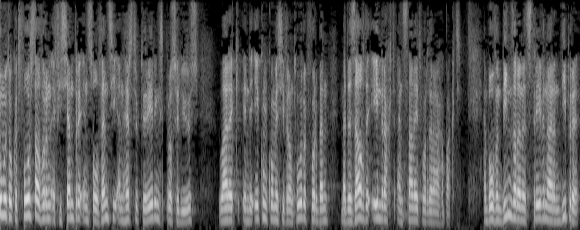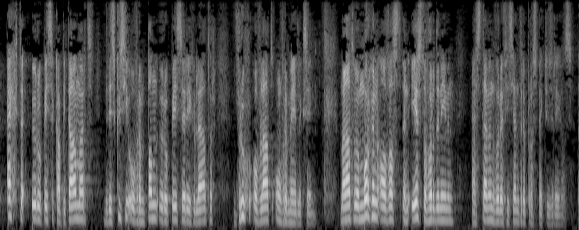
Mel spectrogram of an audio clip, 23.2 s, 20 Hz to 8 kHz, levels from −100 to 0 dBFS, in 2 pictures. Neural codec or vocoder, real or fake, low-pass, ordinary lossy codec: none; real; none; none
